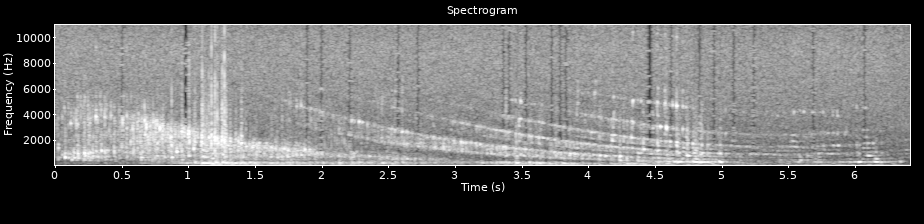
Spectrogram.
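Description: Cartoon sound effect of liquid pouring and gurgling into a glass. Several tones glide steadily downward through it for about five seconds, and it eases off near the end.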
